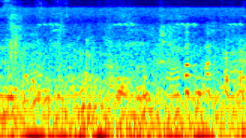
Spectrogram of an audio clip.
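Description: Indistinct voices of several people talking at once, no clear words.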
